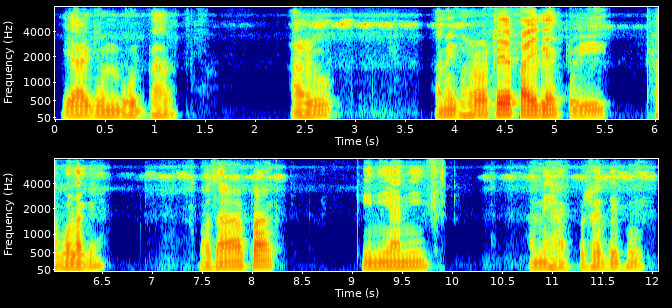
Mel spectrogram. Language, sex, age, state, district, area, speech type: Assamese, male, 30-45, Assam, Jorhat, urban, spontaneous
